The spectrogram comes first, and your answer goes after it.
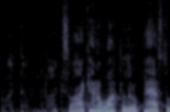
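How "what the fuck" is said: barely audible, under the breath; retold creeped-out whisper; spooked whisper. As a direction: whisper it in hushed disbelief.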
